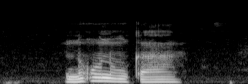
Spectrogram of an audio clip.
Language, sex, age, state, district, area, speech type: Santali, male, 30-45, Jharkhand, Seraikela Kharsawan, rural, spontaneous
